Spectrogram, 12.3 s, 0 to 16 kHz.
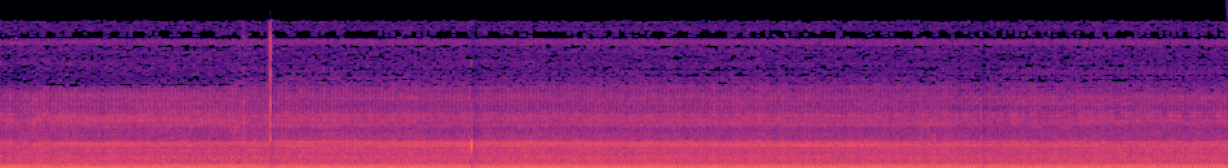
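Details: First Manchester Dennis Arrow bus 31947 (R447ULE), diesel idling and recorded on a phone: deep, uneven, loping beat instead of a smooth run, a bad idle with lots of thrash.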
